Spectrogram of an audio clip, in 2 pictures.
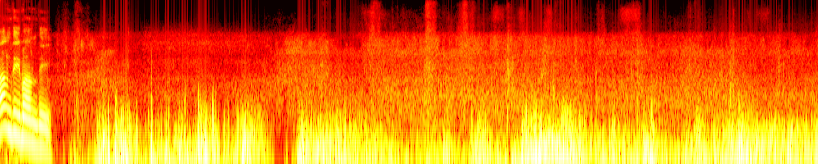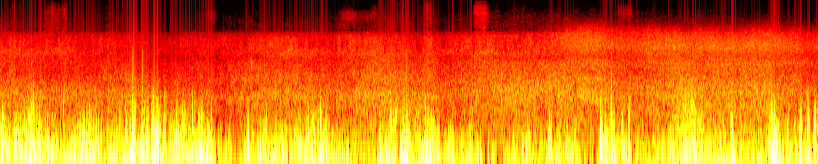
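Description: Footsteps in sandals tread on dry grass outdoors in wind.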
